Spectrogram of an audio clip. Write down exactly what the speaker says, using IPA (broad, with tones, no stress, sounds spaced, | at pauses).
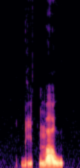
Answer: ɓ i˨˩ t̚ m a˧ w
